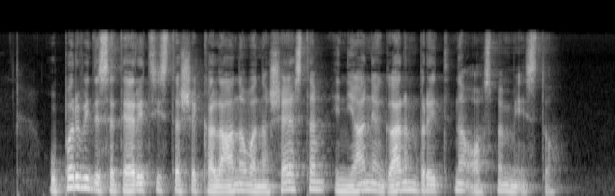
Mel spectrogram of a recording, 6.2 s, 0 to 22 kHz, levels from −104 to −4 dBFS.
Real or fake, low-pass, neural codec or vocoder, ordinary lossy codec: real; 10.8 kHz; none; none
